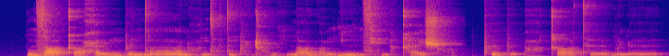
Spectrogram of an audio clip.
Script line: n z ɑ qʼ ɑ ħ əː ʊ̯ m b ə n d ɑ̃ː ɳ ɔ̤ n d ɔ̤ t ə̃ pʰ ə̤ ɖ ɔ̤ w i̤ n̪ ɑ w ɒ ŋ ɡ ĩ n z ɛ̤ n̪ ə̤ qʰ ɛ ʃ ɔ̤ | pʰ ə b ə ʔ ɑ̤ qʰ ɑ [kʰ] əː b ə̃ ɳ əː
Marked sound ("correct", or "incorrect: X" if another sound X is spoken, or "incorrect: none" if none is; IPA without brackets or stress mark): incorrect: t̪ʰ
